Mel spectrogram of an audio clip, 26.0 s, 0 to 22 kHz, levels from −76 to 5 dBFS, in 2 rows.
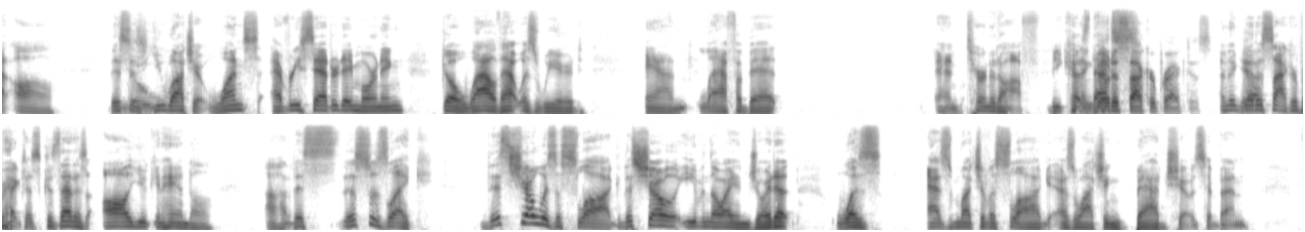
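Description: Nothing stood out on listening to the speech recording.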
